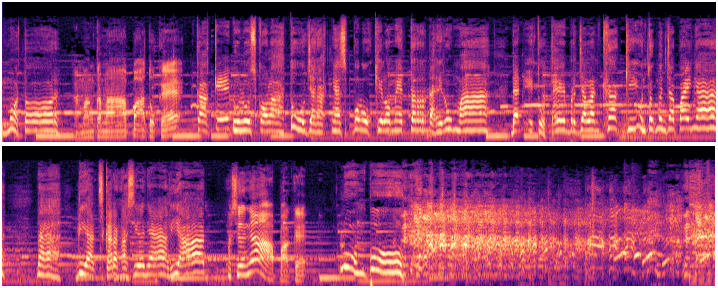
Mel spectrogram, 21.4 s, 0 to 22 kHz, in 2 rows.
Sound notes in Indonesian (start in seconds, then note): 16.7 tertawa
